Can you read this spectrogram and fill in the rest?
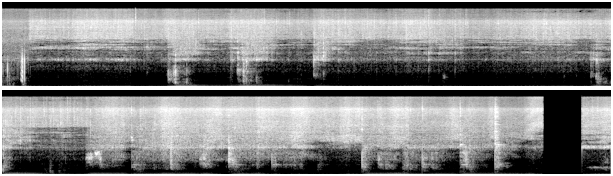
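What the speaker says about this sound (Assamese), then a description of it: "আলুখিনি অলপ ভাজি ল'লোঁ এনেকৈ" Potatoes sizzle in a pan as a cooking utensil stirs them, with repeated scraping strokes over a constant quiet frying hiss, a brief silent gap near the end.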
